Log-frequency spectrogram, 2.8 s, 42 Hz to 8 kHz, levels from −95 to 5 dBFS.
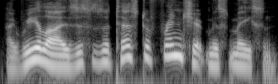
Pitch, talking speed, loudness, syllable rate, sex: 160 Hz, 215 wpm, -18 LUFS, 5.2 syllables/s, male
